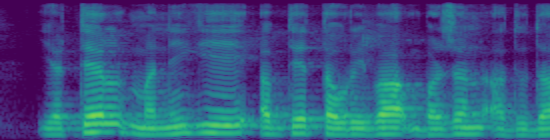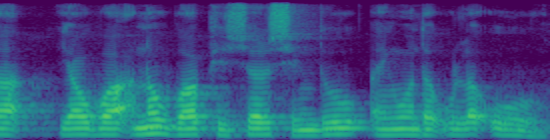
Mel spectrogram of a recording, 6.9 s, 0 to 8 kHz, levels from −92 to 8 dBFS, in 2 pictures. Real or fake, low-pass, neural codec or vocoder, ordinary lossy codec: real; 7.2 kHz; none; none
